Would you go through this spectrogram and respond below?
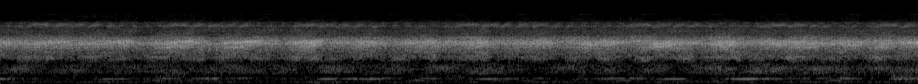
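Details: Frogs at night form a thick, high, buzzing chorus, while low short croaks pulse along unevenly, about one and a half per second, throughout.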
